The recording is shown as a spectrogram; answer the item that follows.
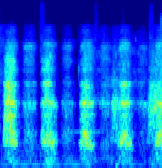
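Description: A woman pants hard and out of breath, taking six quick, rhythmic breaths close to the microphone. Nobody speaks.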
